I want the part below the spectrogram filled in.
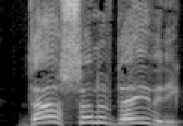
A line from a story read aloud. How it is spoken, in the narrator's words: he cried the more a great deal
